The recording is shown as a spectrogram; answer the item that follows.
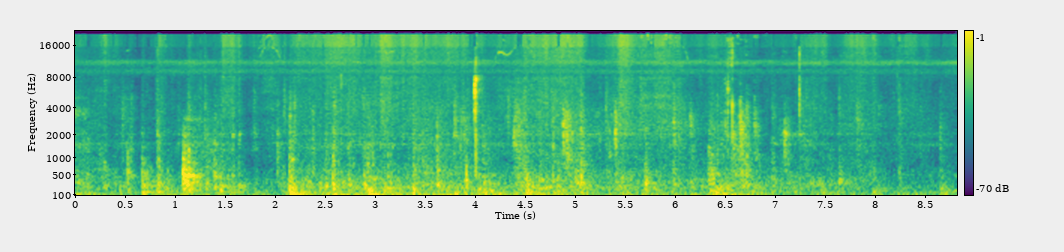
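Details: Irregular knocks, clicks and rustling against a low background hum, with no clear animal call.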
